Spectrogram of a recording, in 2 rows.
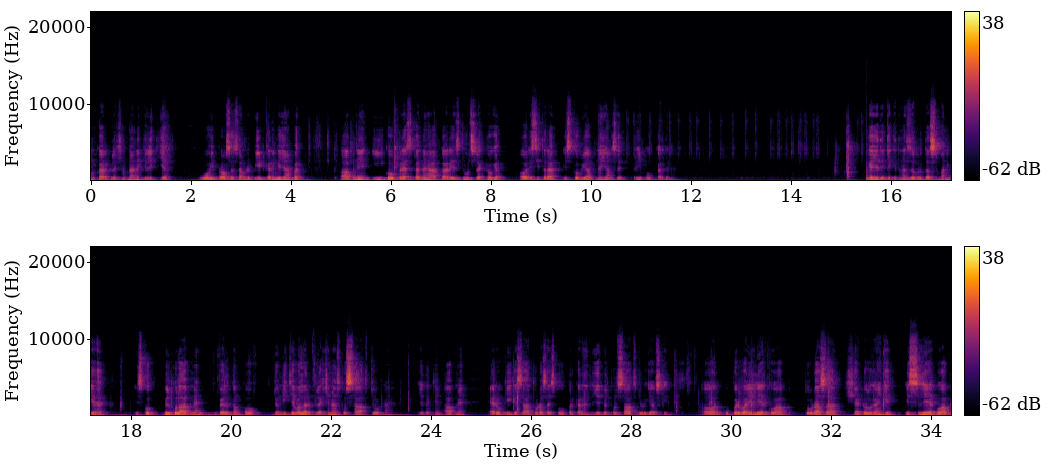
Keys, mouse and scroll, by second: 5.9 e, 9.4 click, 11.7 click, 12.0 click, 12.5 click, 14.1 click, 14.8 z, 15.3 alt+click, 17.5 z, 17.9 click, 18.7 v, 19.5 click, 20.3 click, 21.1 click, 22.9 Up, 25.6 Up, 28.5 z, 29.1 alt+click, 29.3 z, 30.3 z, 30.5 click, 32.3 click, 32.7 Tab.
